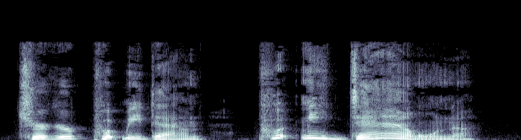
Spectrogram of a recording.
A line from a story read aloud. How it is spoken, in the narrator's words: Evan choked out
